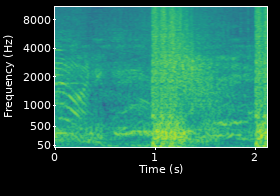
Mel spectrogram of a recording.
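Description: A rifle fires a burst of loud shots.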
